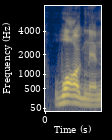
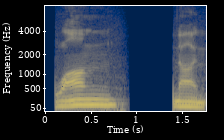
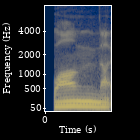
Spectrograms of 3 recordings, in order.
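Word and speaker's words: Wangnan: ring from Wagman I Wagman Wagman Wong n it's so easy Wong n it's it's not even like a language Gap these are very easy pronounceable things for English speaking audiences Wong Wong nun is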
